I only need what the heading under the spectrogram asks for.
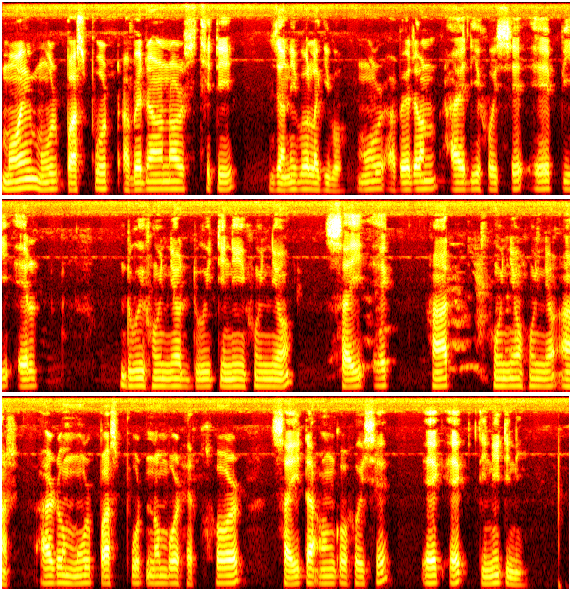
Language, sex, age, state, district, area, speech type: Assamese, male, 45-60, Assam, Tinsukia, rural, read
